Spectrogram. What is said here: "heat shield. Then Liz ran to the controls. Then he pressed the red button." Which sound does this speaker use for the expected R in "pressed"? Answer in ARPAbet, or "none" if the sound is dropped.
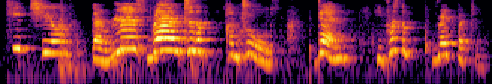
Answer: none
